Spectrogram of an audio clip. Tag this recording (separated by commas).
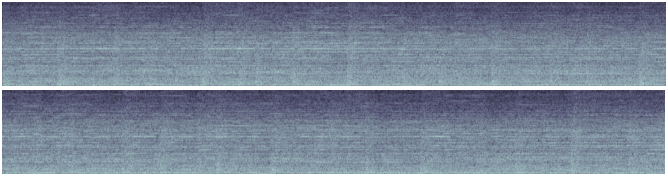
Rock music, Music, Guitar, Bowed string instrument, Musical instrument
